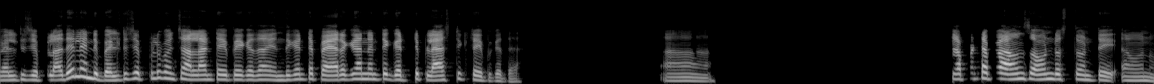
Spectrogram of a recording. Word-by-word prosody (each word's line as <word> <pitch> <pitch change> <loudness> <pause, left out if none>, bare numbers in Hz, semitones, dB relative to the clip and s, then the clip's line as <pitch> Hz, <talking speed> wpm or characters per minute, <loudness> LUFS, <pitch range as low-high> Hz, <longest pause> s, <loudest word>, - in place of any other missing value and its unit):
Belt 200 +2 -3
చెప్పులు. 205 +1 -2
అదేలెండి. 310 -1 +3
Belt 195 +4 0
చేప్పులు 275 +2 -3
కొంచెం 255 -1 -1
అలాంటి 220 +1 +2
టైపే 220 0 0
కదా! 220 +1 0
ఎందుకంటే. 230 +5 -3
పేరగానంటే, 240 +3 +3
గట్టి 220 +4 -2
ప్లాస్టిక్ 205 +5 +1
టైపు 180 -5 -3
గదా! 135 -3 -14 1.4
ఆ! 170 -2 -9 2.4
టప, 245 0 0
టపాను 255 -2 +5
సౌండొస్తూంటాయి. 230 -5 -1 0.2
అవును. 180 -2 -6
220 Hz, 105 wpm, -22 LUFS, 200-245 Hz, 2.4 s, టపాను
